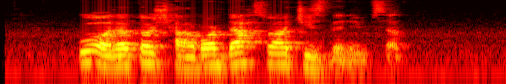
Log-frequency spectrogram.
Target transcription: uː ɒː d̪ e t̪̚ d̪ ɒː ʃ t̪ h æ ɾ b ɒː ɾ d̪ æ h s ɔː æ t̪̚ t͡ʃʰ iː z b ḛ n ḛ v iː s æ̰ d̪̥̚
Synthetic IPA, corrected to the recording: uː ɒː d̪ æ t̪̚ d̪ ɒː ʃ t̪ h æ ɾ b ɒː ɾ d̪ æ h s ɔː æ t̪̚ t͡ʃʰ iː z b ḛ n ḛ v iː s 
